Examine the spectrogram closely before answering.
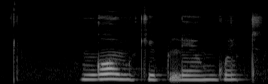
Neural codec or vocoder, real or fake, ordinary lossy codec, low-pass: none; real; none; none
